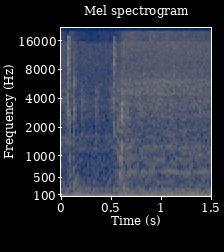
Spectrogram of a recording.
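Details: Land Rover Discovery II sunroof motor test, where the rear sunroof switch works but the front motor is broken and stuck. Short, smooth, even electric whir with steady pitch and no grinding or clicking; normal motor operation.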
